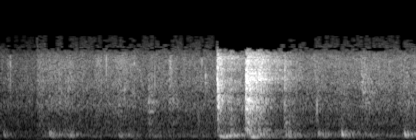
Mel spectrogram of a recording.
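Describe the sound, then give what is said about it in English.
A door is opened with a sudden clunk and a short scraping swing about halfway through, over a steady patter of rain. No one speaks. “I'll get the door.”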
